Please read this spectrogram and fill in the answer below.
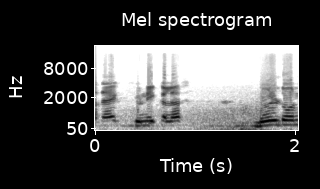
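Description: A man speaking, with a short pause a little under a second in, then talking again near the end.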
